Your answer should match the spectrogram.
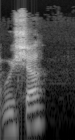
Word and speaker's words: wuxia: The cinematography is as good as a wuxia. I'm not saying that right. Wuxia? – Wuxia, yeah.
